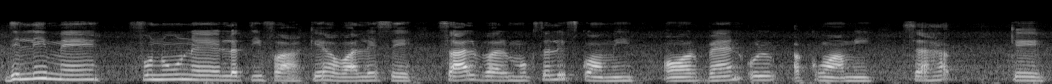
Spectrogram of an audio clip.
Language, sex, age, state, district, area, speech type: Urdu, female, 60+, Delhi, North East Delhi, urban, spontaneous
